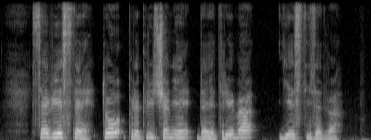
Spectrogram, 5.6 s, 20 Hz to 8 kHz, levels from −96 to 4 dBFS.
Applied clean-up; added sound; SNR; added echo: none; none; none; none.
